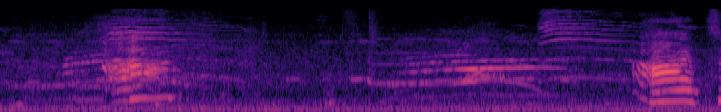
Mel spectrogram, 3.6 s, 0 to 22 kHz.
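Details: Munchkin kittens, three babies of Mikan at 21 days old, make three separate meows: a rising-falling one early, a softer drawn-out one mid-way, then a sharp high squeak, with a faint low hum behind.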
